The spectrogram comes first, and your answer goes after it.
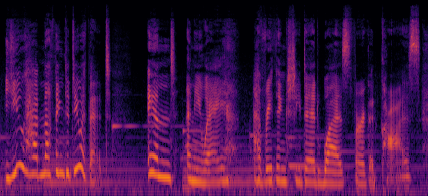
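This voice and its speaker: A woman voicing a chatty, good-natured game character with an expressive, casual manner. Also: a little high, moderate pace. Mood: breezy. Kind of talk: video game voice acting. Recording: music behind the voice.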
